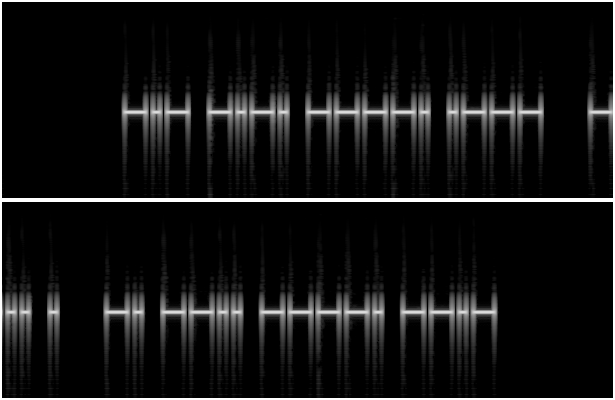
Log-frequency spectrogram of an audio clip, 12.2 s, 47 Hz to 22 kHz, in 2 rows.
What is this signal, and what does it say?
Morse code, heard as a keyed tone, about 17 wpm, 700 Hz. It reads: KC9J DE NZ9Q
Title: USA Callsign DE Callsign - 4 Characters - 17wpm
